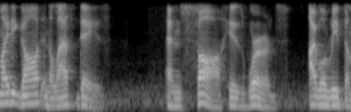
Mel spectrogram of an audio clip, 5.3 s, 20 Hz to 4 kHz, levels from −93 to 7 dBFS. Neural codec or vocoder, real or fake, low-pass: none; real; 3.6 kHz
